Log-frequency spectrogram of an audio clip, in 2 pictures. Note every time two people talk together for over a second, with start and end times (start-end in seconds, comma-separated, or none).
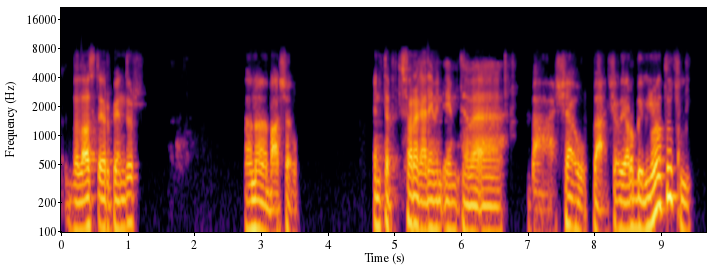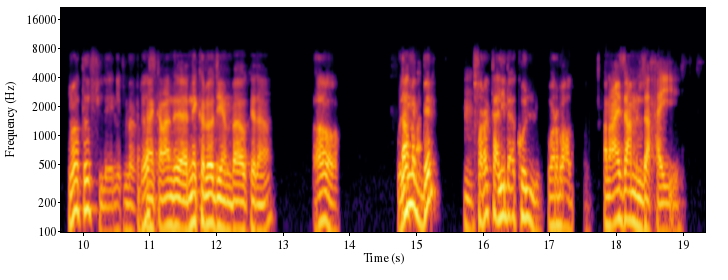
none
